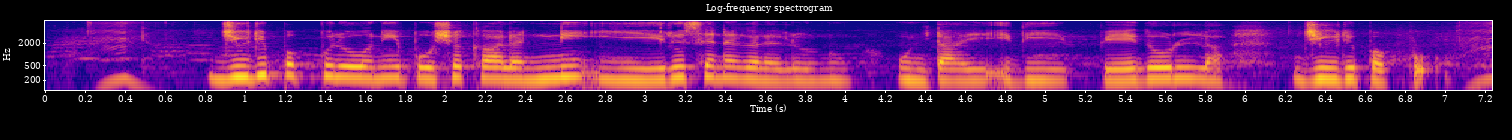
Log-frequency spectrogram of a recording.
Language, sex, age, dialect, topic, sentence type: Telugu, female, 18-24, Southern, agriculture, statement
